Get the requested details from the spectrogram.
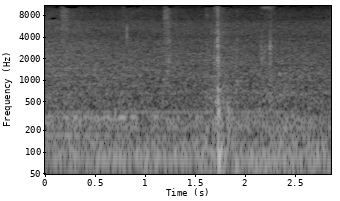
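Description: A car door handle clicks as a door opens.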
